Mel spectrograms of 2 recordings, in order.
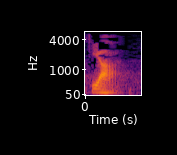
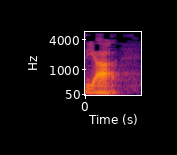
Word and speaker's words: Yah: But why would the first syllable be Yah? There's no question that the first syllable was pronounced Yah. Just don't know if there was two or three syllables and what those second or third syllables would have been. But the first is Yah.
